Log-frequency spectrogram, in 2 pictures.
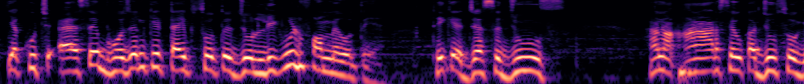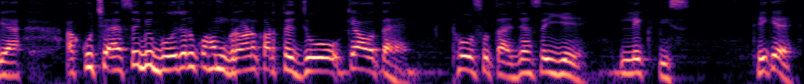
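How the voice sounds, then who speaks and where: A woman's voice: medium pitch, lively intonation, normal speed, a little mellow. Woman, science teacher, conversational lecture, rhetorical questions, frequent check-ins. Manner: conversational, poses and answers its own questions, checks in with "ठीक है" often. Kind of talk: explanatory online class lecture.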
